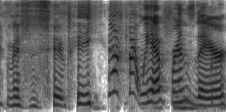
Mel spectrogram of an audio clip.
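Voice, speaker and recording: A woman at a medium pitch and a moderate pace, in a Southern US accent. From Oklahoma. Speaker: podcast host. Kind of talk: casual chat.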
